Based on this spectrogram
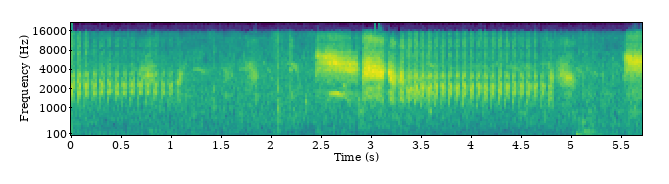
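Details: Female common iora calling the male: a quick pulsed trill, then a loud rasping burst dissolving into a rapid rattle of about twenty even pulses, followed by a fresh harsh burst at the end.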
